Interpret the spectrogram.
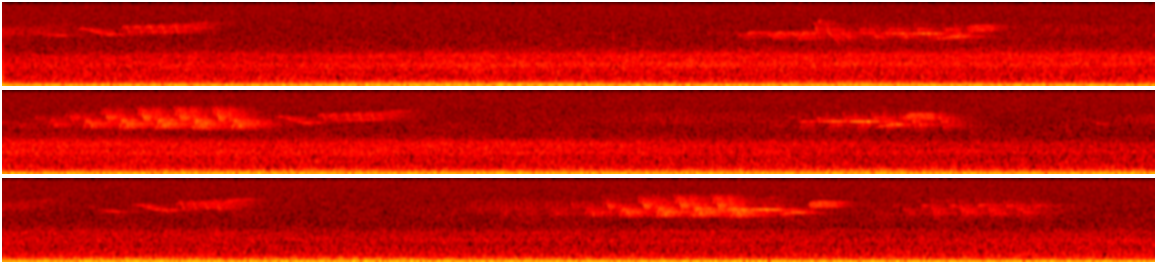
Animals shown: Black-throated Green Warbler (Setophaga virens), Black-throated Blue Warbler (Setophaga caerulescens), Ovenbird (Seiurus aurocapilla), Hooded Warbler (Setophaga citrina), Chipping Sparrow (Spizella passerina)

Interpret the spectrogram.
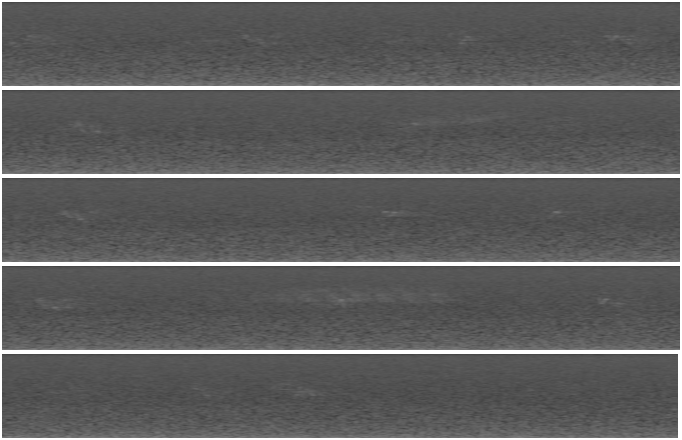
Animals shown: Red-eyed Vireo (Vireo olivaceus), Ovenbird (Seiurus aurocapilla), Black-throated Blue Warbler (Setophaga caerulescens)

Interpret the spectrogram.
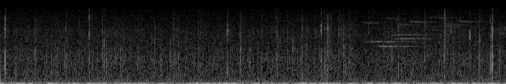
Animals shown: Wood Thrush (Hylocichla mustelina), Blackburnian Warbler (Setophaga fusca)

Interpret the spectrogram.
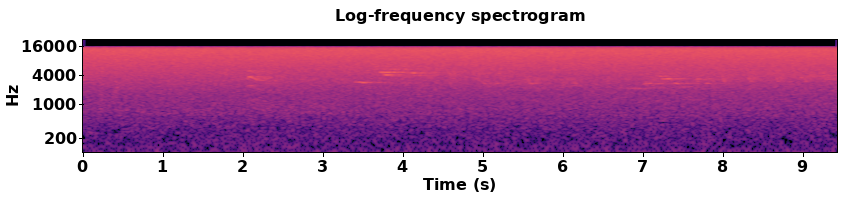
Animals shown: Yellow-bellied Sapsucker (Sphyrapicus varius), Hermit Thrush (Catharus guttatus)

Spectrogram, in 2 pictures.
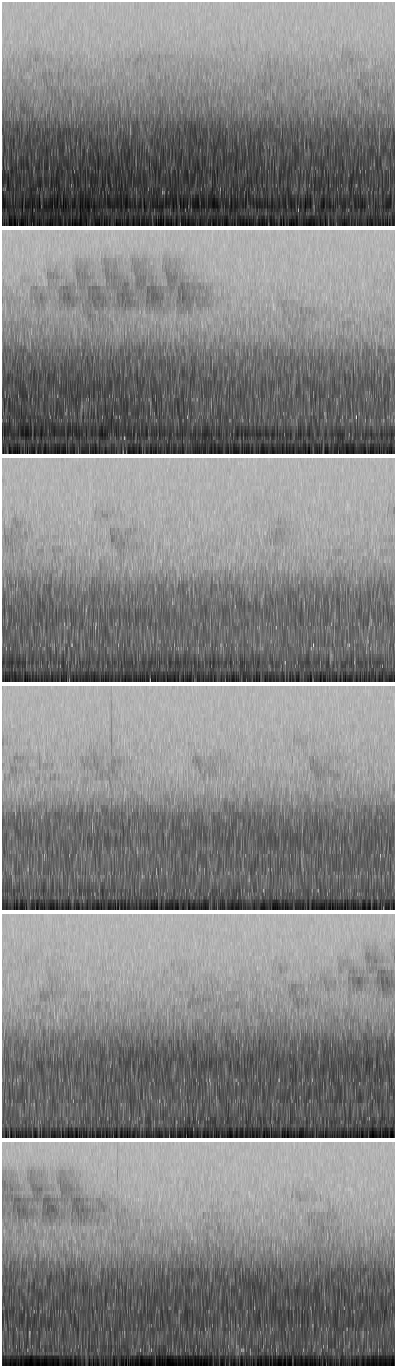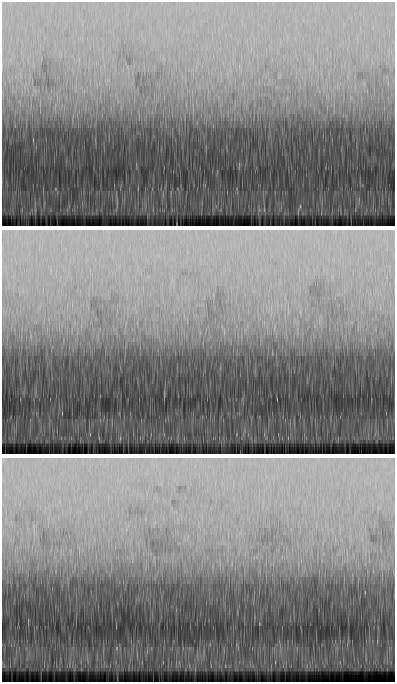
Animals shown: Red-breasted Nuthatch (Sitta canadensis), Ovenbird (Seiurus aurocapilla), Red-eyed Vireo (Vireo olivaceus)

